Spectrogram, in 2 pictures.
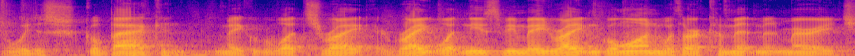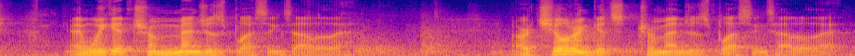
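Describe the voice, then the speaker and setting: Older male preacher, low voice, slight rasp, earnest folksy sermon delivery. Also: expressive, normal speed, slight background noise. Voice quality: raspy. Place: church.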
